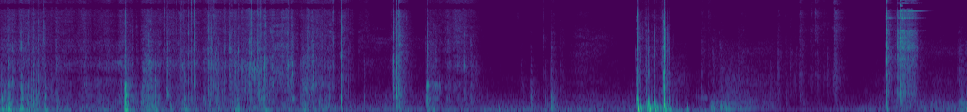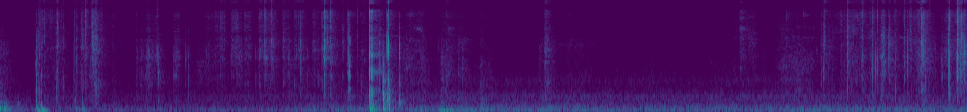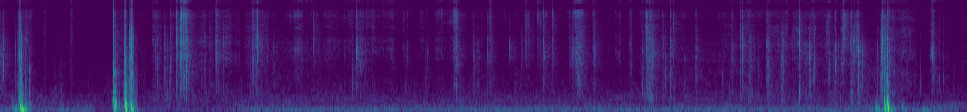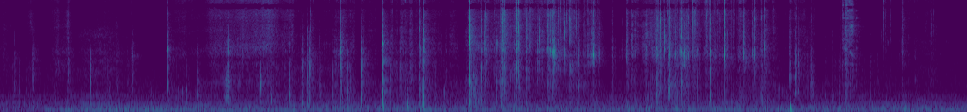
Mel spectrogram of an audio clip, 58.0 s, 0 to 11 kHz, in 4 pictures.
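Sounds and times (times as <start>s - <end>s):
packet crinkling and tearing: 0.0s - 5.3s, 26.8s - 30.0s, 30.7s - 45.0s, 46.7s - 57.5s.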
